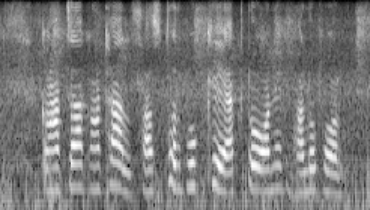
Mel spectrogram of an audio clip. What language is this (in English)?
Bangla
